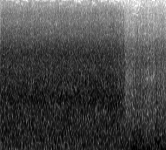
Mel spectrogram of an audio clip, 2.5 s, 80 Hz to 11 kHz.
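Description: Falcon 9 first stage's nine Merlin engines running in the seconds after liftoff, a steady rushing noise heard through the launch webcast audio. Near the end the hiss thins and a deeper rumble takes over.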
